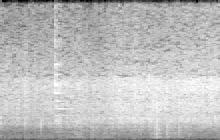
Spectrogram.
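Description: Potato and beetroot pieces frying in a pan, a dense, even sizzle close up with a couple of light stirring touches, no voices.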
